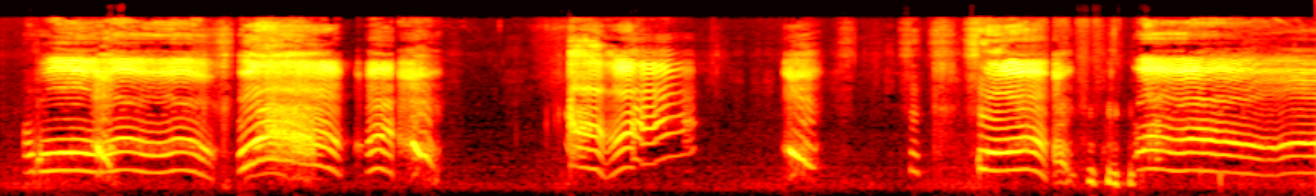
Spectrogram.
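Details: Twin babies frightened by their father's snoring, crying: repeated high, wavering cries with short pauses, from one or more babies in a small room.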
